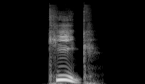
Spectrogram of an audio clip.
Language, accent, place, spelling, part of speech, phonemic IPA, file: German, Germany, Berlin, kiek, verb, /kiːk/, De-kiek.ogg
- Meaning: 1. singular imperative of kieken 2. first-person singular present of kieken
